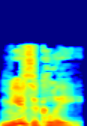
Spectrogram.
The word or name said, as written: musically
